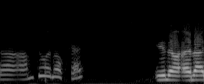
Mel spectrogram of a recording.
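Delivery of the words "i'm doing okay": put-on meek voice, much higher, quieter. Retelling answering a sheriff's deputy at his car window, meek non-threatening voice. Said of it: "in my most non-threatening, non-uppity voice".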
